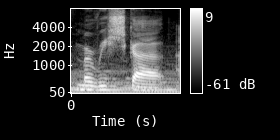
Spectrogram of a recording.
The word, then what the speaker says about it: Mariska: It's Mariska.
